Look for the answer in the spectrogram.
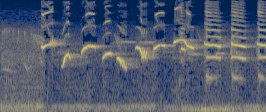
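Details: Oriental magpie-robin's fighting song, played to rouse an answering bird: loud, clear whistled phrases with rising and falling slurs, followed by quick repeated sharp notes in a lively, varied sequence.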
